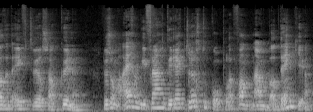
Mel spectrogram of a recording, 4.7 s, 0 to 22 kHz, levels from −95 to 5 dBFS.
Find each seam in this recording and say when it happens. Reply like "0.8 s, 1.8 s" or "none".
2.8 s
